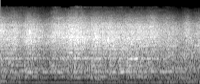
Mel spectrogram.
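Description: Coins being shaken in an offering container, a continuous dense rattle with faint ringing, for about two seconds.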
